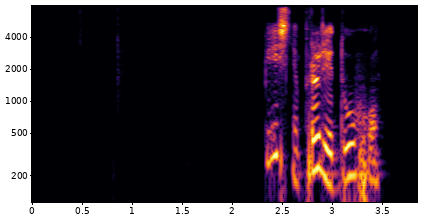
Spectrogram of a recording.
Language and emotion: Russian, neutral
